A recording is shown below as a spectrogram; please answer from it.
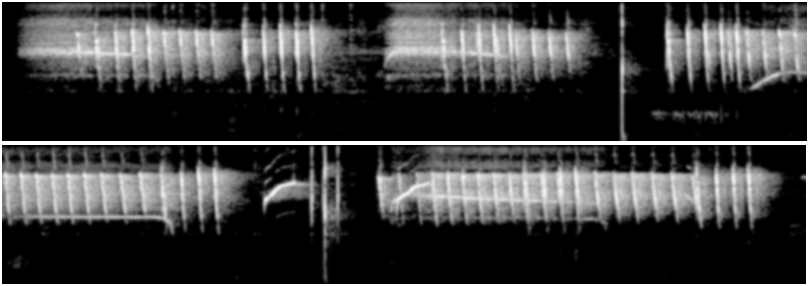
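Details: Caged bar-winged prinia (ciblek) from Slawi, Tegal, Central Java, singing in the excited "ngebren" style: long buzzy high trills with rapid clicking pulses and thin whistled slurs, in bursts of one to two seconds with brief gaps.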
